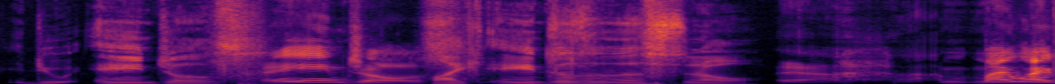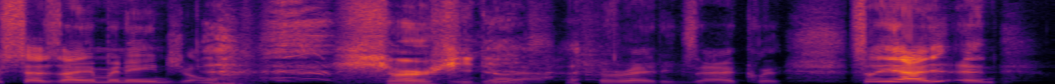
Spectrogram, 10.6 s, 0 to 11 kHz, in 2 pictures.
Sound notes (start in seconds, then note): 6.4 light chuckle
